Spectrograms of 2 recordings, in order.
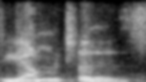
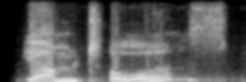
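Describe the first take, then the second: First: The second syllable is reduced to 'ters'. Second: The second syllable is said fully as 'tours'. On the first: The speaker calls it wrong. "I kept being referred to as Yumters" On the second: The speaker calls it right. "pronounce it the right way"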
